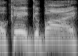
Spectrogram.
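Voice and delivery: imitated shouting. Retelling what a father said from his deathbed: imitating a shout. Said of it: "he just shouted".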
